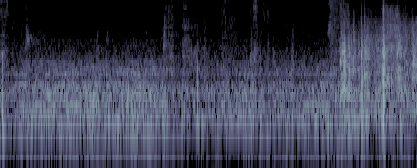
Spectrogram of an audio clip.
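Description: Paper rustles in a man's hands.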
